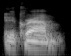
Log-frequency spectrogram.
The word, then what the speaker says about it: Graham: And I appreciate the fact that you pronounce it the same as I do, Yeah, because the commonality is Graham, Graham.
